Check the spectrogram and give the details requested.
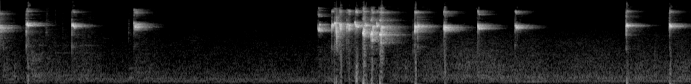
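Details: Lovebird sound for prompting other lovebirds to sing: sharp high chirps, a pause, a burst of rapid buzzy chatter under a second long, then more evenly spaced piercing chirps.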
